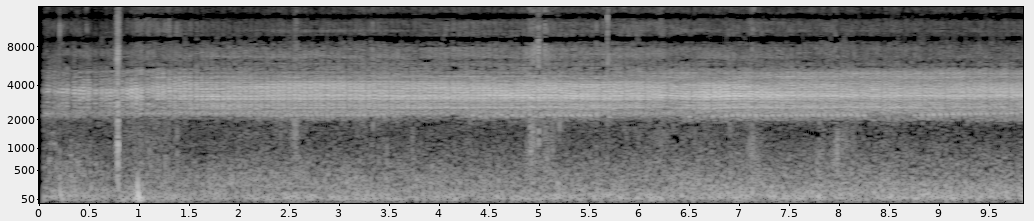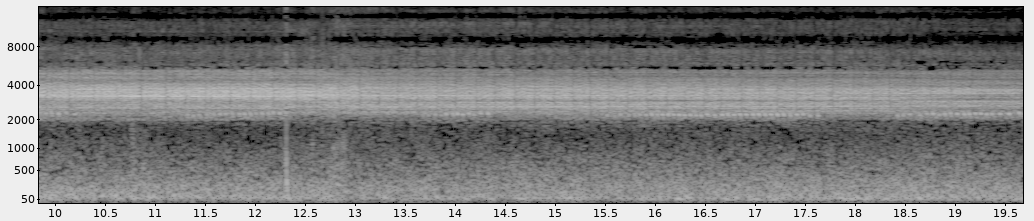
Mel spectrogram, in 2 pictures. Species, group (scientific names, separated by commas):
Henicopsaltria eydouxii, Cicadidae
